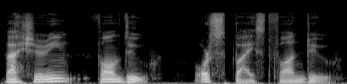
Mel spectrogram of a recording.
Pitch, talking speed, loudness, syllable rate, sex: 105 Hz, 85 wpm, -18 LUFS, 3.5 syllables/s, male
